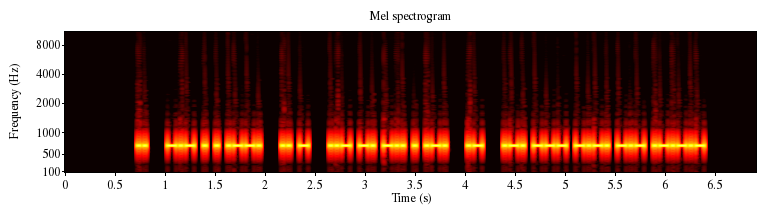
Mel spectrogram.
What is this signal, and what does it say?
Morse code, heard as a keyed tone, about 40 wpm, 700 Hz. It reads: I KEEP IT UNDER A ROCK.
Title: Sentences from Top 1000 Words - Review Part 2 - 40wpm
